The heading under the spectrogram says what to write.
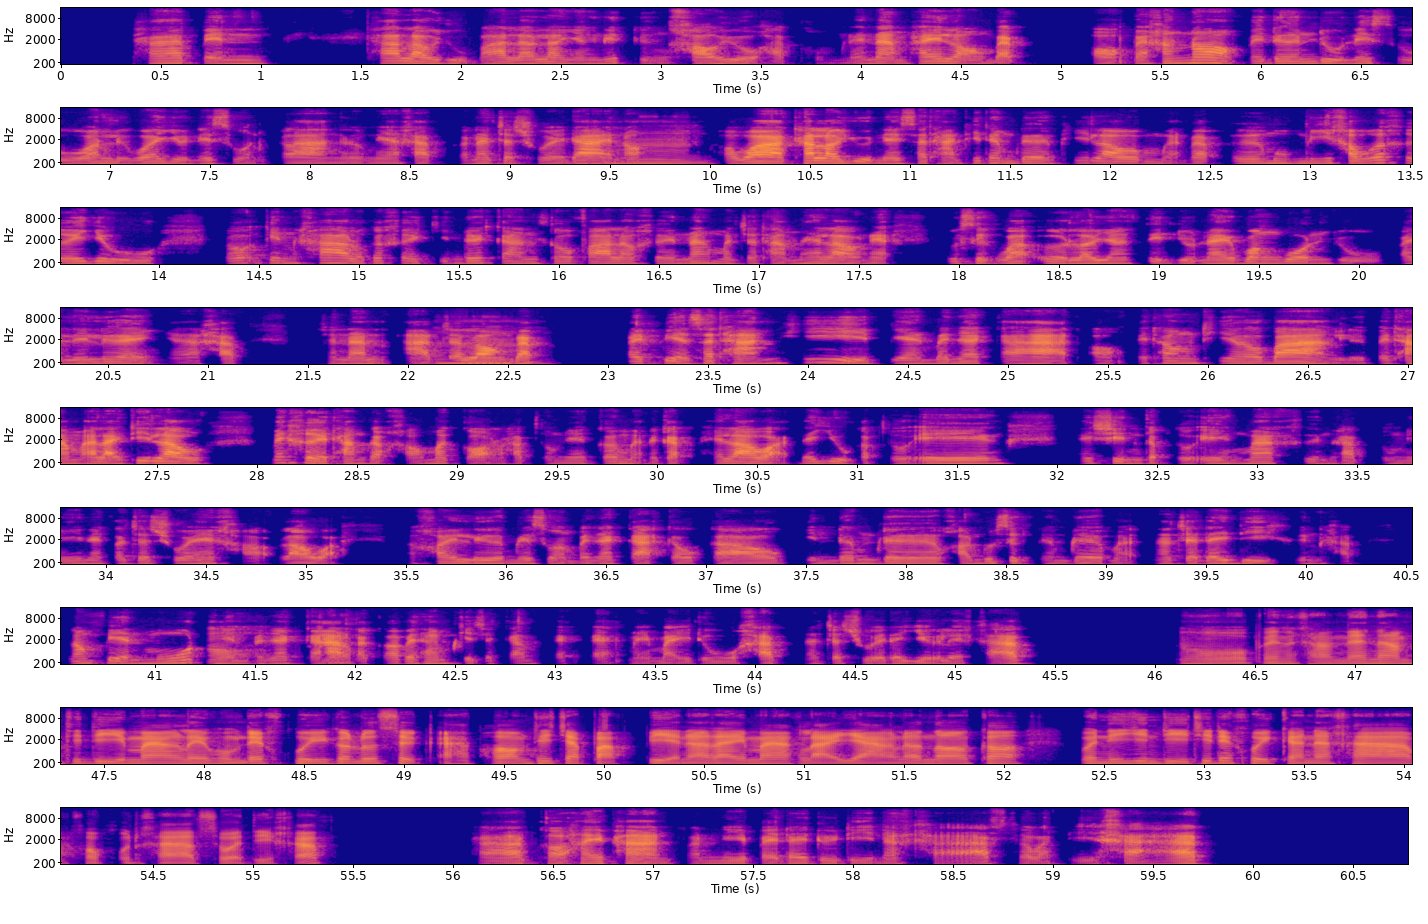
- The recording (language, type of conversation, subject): Thai, advice, ฉันควรจัดสภาพแวดล้อมรอบตัวอย่างไรเพื่อเลิกพฤติกรรมที่ไม่ดี?
- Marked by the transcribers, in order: none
